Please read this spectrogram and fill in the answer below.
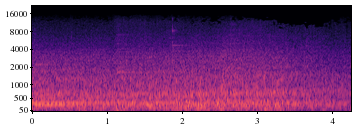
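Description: Surf washing onto a sandy beach, a steady rush of waves. The last held notes of guitar music die away in the first second and a half.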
